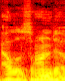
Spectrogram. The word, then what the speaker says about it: Elizondo: Elizondo.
